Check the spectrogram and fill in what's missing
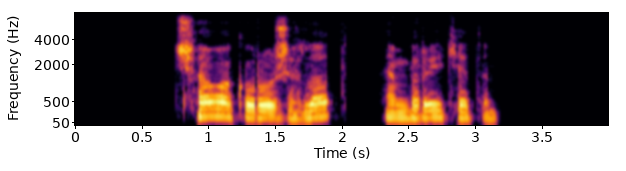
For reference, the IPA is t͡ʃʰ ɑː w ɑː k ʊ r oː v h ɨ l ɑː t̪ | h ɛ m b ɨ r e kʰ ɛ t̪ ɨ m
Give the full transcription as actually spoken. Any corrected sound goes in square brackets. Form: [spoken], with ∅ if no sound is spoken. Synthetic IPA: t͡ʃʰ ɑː w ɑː k ʊ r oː [ʒ] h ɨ l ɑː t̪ | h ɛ m b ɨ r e kʰ ɛ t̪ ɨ [n]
